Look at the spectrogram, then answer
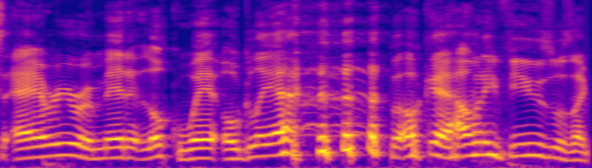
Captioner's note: laughs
